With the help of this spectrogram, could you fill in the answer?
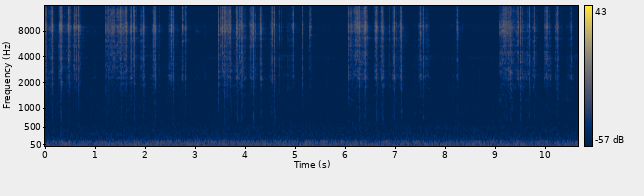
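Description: Two stainless steel balloon whisks, held one in each hand, have their thin wire loops scraped and tapped against each other and plucked with fingertips. The result is bursts of bright, high metallic ticks and jingling rattles with very short ring, separated by quiet pauses.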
